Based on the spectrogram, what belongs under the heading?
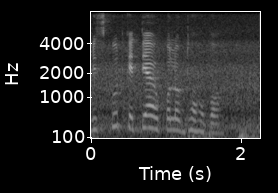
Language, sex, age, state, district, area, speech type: Assamese, female, 45-60, Assam, Sonitpur, urban, read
